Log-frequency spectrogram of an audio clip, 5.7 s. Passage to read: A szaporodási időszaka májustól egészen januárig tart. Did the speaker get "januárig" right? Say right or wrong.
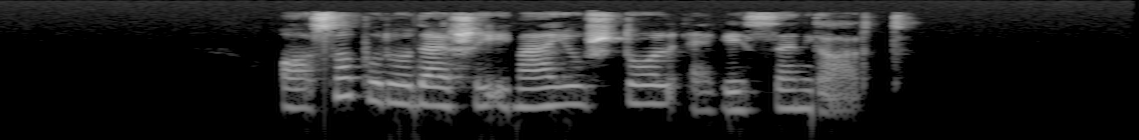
wrong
